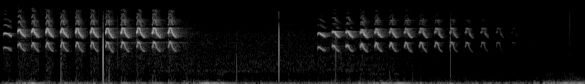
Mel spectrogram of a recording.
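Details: Sharp-shinned Hawk from eastern and central North America giving two rapid series of high, shrill kek notes, about fifteen to a burst, with a few clicks between bursts.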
